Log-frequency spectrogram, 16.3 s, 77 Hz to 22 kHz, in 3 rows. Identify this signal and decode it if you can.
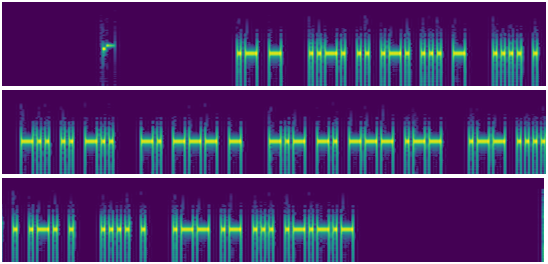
Morse code, heard as a keyed tone, about 30 wpm, 700 Hz. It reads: AT FIRST HE DID NOT KNOW WHERE HE WAS.
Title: Sentences from Top 600 Words 30wpm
